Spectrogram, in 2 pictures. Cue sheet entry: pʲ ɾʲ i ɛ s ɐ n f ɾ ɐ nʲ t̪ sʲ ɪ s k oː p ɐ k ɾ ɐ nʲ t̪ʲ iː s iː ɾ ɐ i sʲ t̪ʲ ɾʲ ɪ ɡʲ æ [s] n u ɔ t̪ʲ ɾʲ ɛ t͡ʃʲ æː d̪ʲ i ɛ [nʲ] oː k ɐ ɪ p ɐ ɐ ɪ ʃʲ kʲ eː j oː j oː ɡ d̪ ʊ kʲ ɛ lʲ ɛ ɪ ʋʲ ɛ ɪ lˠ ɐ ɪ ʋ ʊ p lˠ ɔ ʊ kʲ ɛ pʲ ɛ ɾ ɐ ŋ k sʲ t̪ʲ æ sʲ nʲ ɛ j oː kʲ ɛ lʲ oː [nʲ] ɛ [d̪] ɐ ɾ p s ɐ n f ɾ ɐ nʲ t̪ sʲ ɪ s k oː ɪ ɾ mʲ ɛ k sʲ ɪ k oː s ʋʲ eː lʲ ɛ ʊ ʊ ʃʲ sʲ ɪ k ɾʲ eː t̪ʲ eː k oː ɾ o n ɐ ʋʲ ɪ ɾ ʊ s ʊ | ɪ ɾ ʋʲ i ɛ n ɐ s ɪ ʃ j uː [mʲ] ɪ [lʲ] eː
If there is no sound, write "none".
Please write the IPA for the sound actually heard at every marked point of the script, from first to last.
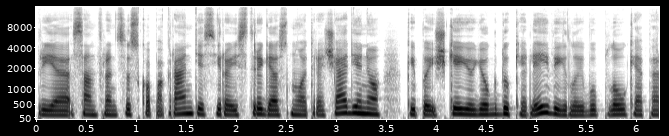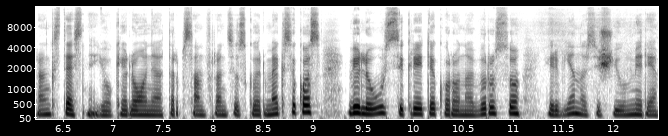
s, nʲ, nʲ, t̪, mʲ, ɾʲ

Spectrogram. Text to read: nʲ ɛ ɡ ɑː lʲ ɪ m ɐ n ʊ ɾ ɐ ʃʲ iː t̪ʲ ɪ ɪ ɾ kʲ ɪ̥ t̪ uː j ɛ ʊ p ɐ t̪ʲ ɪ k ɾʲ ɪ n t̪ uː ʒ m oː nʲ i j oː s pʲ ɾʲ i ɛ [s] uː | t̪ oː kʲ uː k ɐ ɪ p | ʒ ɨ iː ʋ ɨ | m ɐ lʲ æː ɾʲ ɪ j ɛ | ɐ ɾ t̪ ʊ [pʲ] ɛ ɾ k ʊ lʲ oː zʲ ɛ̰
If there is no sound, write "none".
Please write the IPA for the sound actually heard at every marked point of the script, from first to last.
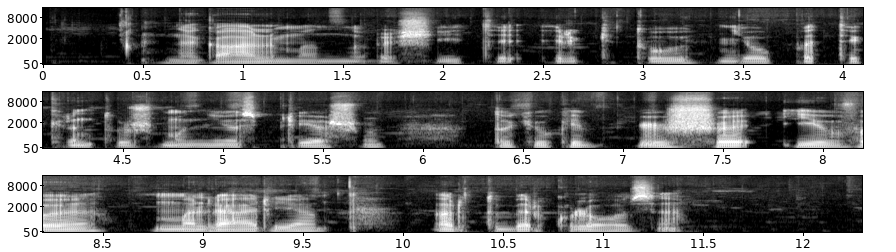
ʃ, bʲ

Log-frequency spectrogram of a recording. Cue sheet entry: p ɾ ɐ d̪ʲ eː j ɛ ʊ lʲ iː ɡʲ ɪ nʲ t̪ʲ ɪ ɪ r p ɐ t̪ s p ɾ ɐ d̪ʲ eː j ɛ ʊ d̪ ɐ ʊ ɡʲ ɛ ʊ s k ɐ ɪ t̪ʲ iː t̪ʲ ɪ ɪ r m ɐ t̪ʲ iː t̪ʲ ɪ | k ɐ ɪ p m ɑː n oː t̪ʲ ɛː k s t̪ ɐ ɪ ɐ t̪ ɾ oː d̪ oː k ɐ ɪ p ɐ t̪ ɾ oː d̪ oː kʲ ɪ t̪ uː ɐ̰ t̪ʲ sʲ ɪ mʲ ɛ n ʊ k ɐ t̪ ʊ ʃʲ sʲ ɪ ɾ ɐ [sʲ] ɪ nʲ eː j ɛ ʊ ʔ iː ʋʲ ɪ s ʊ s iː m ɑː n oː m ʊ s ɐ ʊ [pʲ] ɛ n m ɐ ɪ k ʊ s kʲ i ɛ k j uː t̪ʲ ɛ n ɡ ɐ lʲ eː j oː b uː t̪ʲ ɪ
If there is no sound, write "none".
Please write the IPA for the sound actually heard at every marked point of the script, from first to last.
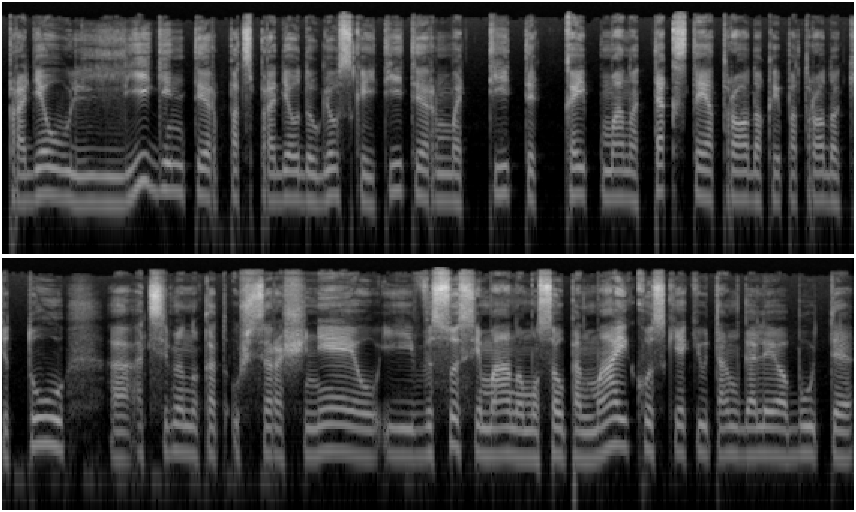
ʃʲ, pʲ

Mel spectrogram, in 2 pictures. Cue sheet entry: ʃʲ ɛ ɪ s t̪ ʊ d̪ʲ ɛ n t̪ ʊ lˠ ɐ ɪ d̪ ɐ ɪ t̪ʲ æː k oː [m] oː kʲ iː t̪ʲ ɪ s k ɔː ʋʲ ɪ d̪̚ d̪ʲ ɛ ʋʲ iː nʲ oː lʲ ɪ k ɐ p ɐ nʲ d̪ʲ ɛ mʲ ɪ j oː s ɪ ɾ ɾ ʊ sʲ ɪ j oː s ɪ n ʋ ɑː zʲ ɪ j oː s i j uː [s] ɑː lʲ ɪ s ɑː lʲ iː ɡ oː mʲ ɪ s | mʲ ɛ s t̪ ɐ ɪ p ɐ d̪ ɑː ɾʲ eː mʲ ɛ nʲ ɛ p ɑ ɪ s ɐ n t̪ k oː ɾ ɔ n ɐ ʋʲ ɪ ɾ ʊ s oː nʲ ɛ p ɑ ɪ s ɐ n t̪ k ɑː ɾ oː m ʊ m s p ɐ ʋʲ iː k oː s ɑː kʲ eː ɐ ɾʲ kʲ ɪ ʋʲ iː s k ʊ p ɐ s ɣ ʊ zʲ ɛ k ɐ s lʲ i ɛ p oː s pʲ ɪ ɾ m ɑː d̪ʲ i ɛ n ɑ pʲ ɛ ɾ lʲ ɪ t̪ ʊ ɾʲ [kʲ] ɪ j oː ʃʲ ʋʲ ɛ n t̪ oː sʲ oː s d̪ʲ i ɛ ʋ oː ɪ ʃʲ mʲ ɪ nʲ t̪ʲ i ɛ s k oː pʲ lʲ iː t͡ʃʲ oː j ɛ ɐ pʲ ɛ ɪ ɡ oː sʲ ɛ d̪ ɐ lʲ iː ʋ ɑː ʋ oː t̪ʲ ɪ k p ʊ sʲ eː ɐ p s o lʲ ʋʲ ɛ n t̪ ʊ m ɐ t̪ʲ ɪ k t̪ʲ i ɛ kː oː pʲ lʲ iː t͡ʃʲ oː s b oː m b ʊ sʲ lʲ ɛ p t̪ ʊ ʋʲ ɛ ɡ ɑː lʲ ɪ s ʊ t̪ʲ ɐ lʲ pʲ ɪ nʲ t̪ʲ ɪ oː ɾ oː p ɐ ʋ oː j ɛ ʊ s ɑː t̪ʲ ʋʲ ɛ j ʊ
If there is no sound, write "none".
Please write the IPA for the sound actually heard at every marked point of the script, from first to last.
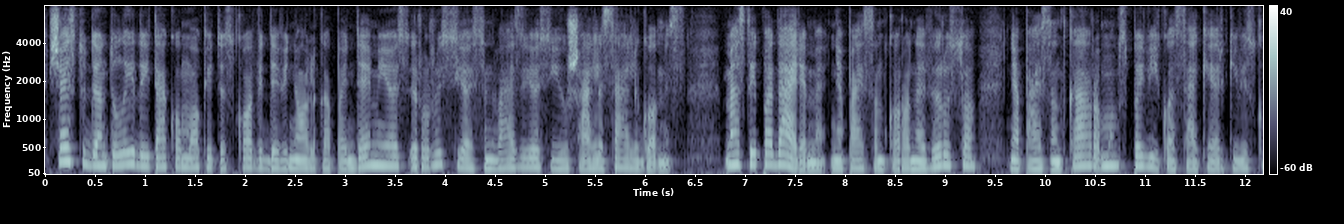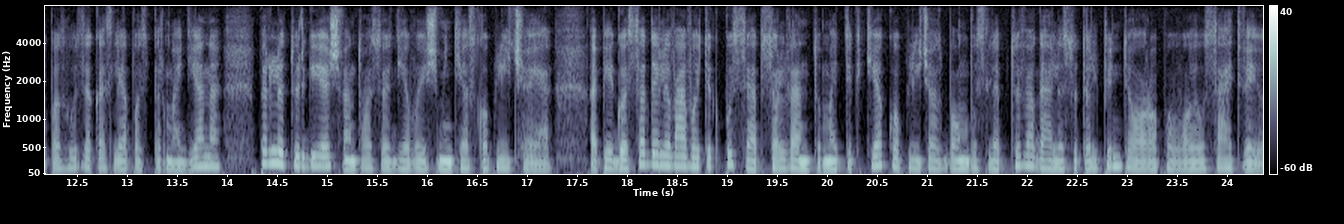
m, ʃ, ɡʲ

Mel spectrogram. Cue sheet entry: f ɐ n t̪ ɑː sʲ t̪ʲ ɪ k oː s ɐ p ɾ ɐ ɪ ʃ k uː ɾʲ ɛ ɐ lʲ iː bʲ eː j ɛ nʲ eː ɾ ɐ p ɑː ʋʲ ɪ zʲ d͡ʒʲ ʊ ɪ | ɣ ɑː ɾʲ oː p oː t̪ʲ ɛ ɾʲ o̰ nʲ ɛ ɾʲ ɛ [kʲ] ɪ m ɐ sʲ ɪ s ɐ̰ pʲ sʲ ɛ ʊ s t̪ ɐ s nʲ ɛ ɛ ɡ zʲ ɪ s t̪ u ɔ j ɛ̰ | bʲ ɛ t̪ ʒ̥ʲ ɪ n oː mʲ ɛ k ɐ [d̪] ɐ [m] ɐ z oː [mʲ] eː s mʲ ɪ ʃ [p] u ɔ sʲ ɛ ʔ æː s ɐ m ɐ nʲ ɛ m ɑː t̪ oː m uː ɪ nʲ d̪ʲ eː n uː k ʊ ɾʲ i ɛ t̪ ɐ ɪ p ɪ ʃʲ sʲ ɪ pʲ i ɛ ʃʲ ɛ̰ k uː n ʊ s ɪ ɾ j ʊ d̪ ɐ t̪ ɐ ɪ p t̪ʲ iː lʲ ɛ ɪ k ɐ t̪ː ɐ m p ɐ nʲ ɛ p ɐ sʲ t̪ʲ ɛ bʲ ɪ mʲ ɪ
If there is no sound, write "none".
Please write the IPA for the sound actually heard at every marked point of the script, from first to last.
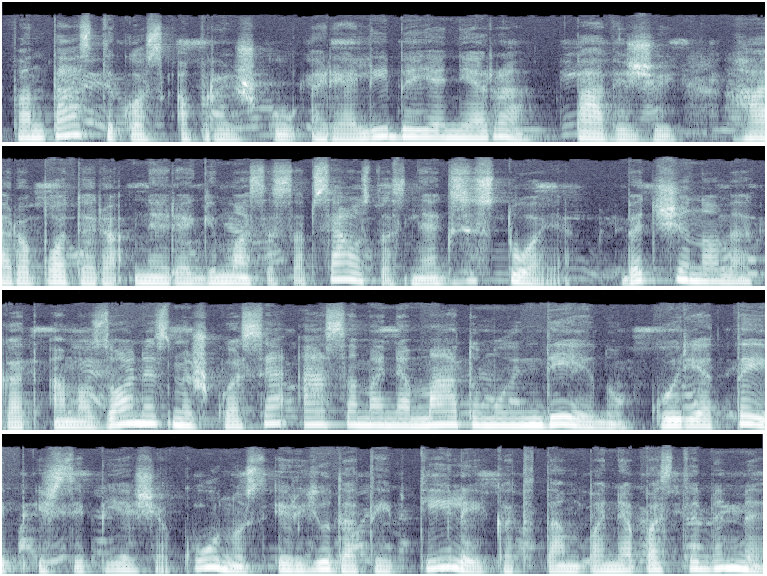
ɡʲ, t̪, m, nʲ, k

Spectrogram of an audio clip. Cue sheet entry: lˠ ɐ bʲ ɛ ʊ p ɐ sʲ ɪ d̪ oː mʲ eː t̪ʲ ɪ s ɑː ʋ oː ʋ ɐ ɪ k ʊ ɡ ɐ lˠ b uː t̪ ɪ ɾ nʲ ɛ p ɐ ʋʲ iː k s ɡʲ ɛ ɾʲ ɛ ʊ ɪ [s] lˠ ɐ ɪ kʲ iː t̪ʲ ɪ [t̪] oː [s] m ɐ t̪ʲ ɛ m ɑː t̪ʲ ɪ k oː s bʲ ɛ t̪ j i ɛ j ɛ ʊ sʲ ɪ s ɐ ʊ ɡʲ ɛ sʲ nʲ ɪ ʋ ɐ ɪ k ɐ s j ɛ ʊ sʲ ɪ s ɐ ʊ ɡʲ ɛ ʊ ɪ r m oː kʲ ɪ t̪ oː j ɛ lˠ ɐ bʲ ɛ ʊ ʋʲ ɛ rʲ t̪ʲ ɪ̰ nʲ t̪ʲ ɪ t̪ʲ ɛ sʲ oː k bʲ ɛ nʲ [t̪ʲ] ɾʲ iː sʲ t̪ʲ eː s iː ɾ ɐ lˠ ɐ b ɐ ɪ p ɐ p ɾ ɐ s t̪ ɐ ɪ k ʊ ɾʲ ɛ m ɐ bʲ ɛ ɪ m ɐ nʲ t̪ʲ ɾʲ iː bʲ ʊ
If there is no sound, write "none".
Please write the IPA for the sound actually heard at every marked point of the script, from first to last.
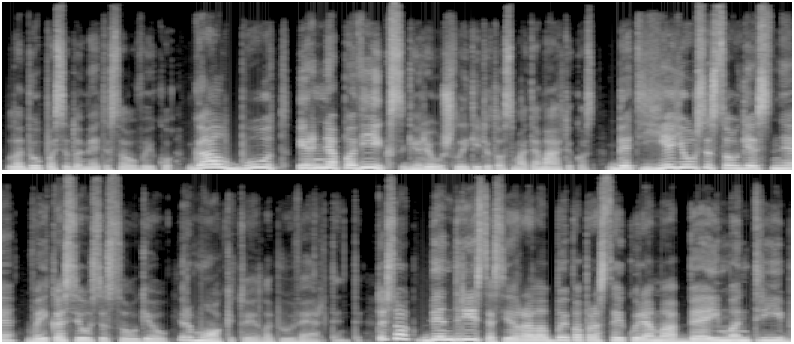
ʃ, t̪, s, d̪ʲ

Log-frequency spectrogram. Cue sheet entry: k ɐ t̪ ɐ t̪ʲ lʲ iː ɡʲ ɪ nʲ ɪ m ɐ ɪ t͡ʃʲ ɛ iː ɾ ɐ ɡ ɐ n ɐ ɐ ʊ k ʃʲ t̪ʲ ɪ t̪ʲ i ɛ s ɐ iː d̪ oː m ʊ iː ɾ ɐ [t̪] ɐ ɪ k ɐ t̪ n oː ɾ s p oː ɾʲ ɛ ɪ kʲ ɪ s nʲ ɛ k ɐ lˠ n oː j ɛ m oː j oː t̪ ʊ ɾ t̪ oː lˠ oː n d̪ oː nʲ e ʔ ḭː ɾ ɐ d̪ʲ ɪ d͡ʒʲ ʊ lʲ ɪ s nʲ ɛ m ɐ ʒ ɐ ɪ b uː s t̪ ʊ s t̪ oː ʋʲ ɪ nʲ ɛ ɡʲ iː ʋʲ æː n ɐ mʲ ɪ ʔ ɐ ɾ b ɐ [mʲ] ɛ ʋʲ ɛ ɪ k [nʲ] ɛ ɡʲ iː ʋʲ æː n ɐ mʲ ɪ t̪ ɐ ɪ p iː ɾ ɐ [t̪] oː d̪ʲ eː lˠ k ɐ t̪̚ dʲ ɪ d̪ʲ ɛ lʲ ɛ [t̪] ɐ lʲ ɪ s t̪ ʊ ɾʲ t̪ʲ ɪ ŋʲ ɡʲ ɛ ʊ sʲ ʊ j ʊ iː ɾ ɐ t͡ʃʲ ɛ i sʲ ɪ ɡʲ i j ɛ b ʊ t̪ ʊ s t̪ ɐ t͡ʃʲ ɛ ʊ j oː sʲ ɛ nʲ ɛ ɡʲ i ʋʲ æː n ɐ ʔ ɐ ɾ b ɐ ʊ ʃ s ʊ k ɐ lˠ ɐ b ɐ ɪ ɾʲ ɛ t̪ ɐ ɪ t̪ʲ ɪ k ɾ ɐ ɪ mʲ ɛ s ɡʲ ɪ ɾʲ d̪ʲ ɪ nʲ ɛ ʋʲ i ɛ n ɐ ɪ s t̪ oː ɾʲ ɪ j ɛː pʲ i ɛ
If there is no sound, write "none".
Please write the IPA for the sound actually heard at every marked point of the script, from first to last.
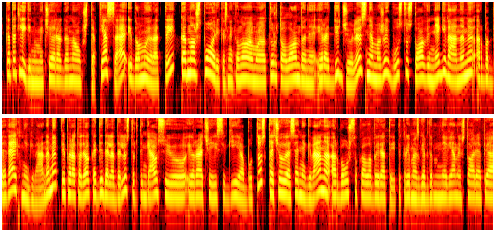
t̪, bʲ, nʲ, t̪, d̪

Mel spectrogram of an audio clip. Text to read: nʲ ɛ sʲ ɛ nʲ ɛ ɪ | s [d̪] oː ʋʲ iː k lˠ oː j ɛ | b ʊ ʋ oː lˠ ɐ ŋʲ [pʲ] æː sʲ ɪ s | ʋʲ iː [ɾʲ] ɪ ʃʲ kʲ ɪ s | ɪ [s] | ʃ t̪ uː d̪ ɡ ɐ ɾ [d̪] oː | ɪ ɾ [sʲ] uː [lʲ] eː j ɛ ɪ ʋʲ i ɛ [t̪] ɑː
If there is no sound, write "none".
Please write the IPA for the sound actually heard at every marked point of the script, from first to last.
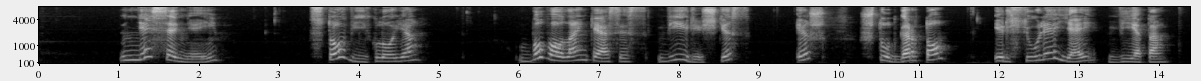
t̪, kʲ, ɾʲ, ʃ, t̪, sʲ, lʲ, t̪

